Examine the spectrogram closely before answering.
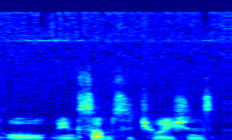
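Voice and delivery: usual speaking voice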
